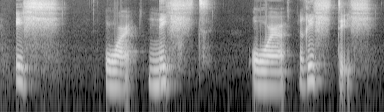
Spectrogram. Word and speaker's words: ich: Most beginners automatically replace this sound with a sh sound, so with the lips moving more to the front. So, ich turns into isch or richtig sounds like rushtish.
